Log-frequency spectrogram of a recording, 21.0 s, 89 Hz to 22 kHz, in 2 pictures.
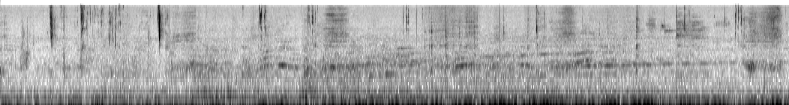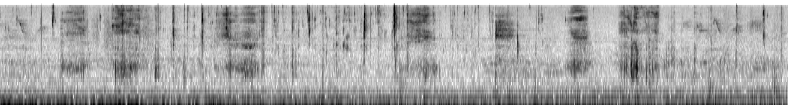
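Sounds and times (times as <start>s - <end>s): person chewing food: 0.0s - 4.7s, 5.3s - 21.0s
steady low hum: 0.0s - 21.0s.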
